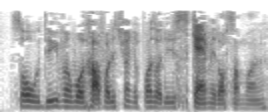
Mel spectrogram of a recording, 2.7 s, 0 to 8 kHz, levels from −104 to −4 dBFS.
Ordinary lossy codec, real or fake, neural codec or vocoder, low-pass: MP3, 24 kbps; real; none; 7.2 kHz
